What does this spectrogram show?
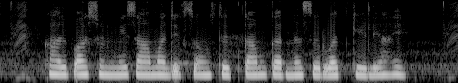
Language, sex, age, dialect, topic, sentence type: Marathi, female, 18-24, Standard Marathi, banking, statement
